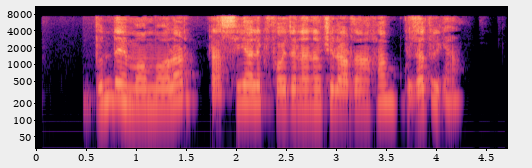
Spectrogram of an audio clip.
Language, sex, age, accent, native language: Uzbek, male, 18-24, Farg'ona, Uzbek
